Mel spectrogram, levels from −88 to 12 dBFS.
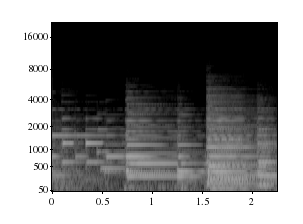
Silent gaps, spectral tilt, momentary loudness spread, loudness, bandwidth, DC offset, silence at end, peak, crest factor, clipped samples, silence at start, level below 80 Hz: none; -8 dB/octave; 5 LU; -28 LUFS; 7.2 kHz; under 0.1%; 0 s; -14 dBFS; 14 dB; under 0.1%; 0 s; -46 dBFS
